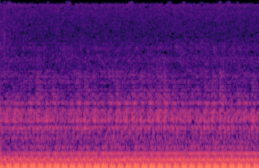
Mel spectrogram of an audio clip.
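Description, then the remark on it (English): A souped-up car, started and left running outside in Elkhart, Indiana, idles steadily with a deep, throbbing low rumble and fast rhythmic pulsing, with no one talking. “That is a car starting.”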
